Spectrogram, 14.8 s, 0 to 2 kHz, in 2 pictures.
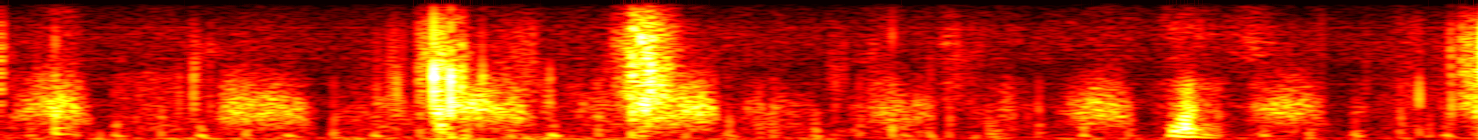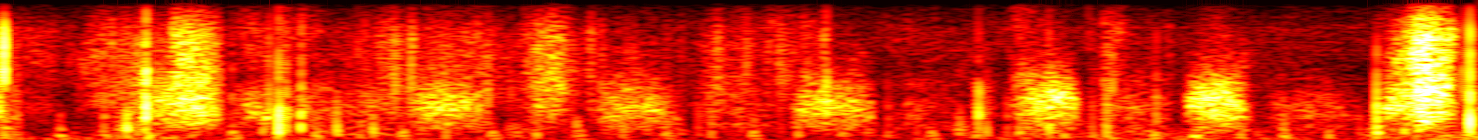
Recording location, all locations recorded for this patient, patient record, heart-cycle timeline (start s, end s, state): aortic valve (AV)
aortic valve (AV)+pulmonary valve (PV)+tricuspid valve (TV)+mitral valve (MV)
#Age: Infant
#Sex: Female
#Height: 69.0 cm
#Weight: 7.69 kg
#Pregnancy status: False
#Murmur: Unknown
#Murmur locations: nan
#Most audible location: nan
#Systolic murmur timing: nan
#Systolic murmur shape: nan
#Systolic murmur grading: nan
#Systolic murmur pitch: nan
#Systolic murmur quality: nan
#Diastolic murmur timing: nan
#Diastolic murmur shape: nan
#Diastolic murmur grading: nan
#Diastolic murmur pitch: nan
#Diastolic murmur quality: nan
#Outcome: Abnormal
#Campaign: 2015 screening campaign
0.00	3.60	unannotated
3.60	3.70	S1
3.70	3.83	systole
3.83	3.90	S2
3.90	4.04	diastole
4.04	4.12	S1
4.12	4.25	systole
4.25	4.34	S2
4.34	4.49	diastole
4.49	4.58	S1
4.58	4.71	systole
4.71	4.79	S2
4.79	4.94	diastole
4.94	5.06	S1
5.06	5.16	systole
5.16	5.24	S2
5.24	5.37	diastole
5.37	5.47	S1
5.47	5.59	systole
5.59	5.68	S2
5.68	5.84	diastole
5.84	6.72	unannotated
6.72	6.84	S1
6.84	6.96	systole
6.96	7.05	S2
7.05	7.20	diastole
7.20	7.28	S1
7.28	14.78	unannotated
